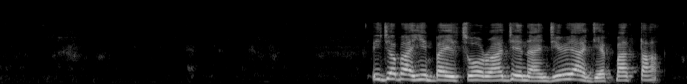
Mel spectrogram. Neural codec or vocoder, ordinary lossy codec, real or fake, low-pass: codec, 16 kHz, 4.8 kbps, FACodec; none; fake; 7.2 kHz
